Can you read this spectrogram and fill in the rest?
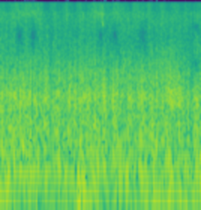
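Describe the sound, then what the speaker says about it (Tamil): Rain falls steadily at the Sivan temple in Thellur, an even, close hiss of drops striking surfaces with a few heavier drips, no talking. "நம்ம பாருங்களேன் தொடர்ந்து பேஞ்சிக்கிட்டே இருக்குங்க மழையை வந்து"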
